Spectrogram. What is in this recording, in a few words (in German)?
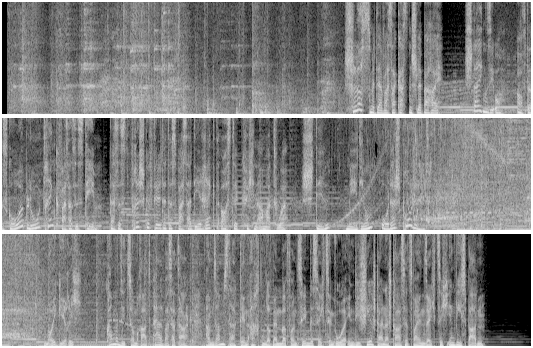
funkspot; grohe blue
